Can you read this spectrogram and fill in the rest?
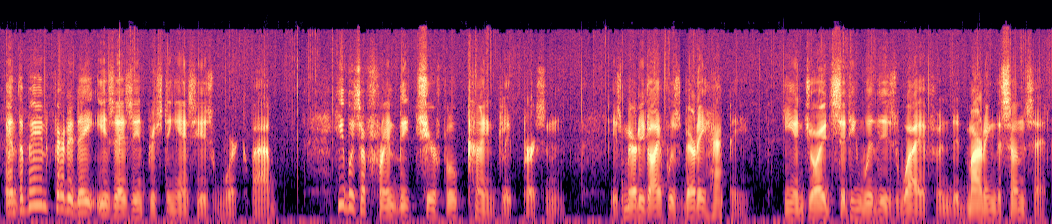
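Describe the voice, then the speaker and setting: Low-voiced, animated American 1940s radio man. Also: fairly quick, low-quality recording. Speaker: science reporter and radio presenter. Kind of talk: 1940s scripted educational radio talk. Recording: hissy 1940s radio transcription recording.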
